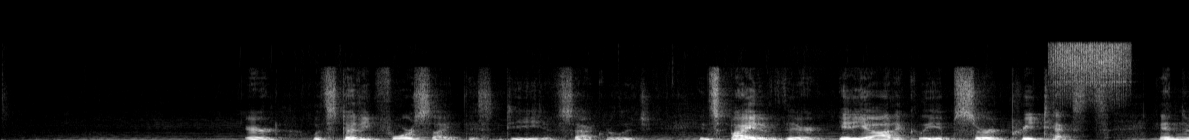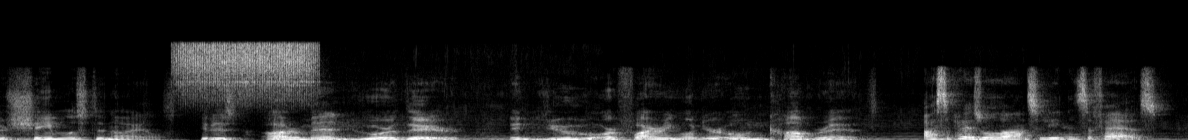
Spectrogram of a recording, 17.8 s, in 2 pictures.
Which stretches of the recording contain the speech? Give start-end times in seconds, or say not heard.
1.8-17.6.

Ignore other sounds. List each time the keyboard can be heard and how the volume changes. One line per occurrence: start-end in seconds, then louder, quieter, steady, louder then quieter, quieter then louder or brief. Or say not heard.
not heard.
